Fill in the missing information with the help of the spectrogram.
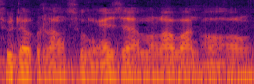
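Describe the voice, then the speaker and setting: A man's voice: lowish voice, monotone, a little fast. A man giving live play-by-play commentary on a match, calling it in short, repetitive phrases. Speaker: kite-fighting match commentator. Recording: loud outdoor ambient noise.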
